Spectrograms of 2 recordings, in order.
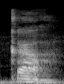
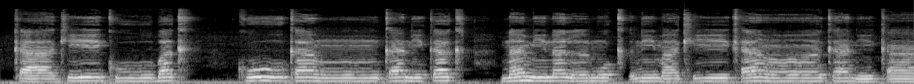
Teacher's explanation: Huruf kaf makhrajul hurufnya berada pada bagian lidah paling dalam langit-langit mulut. Pengucapannya seperti huruf K dengan keluarnya nafas.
